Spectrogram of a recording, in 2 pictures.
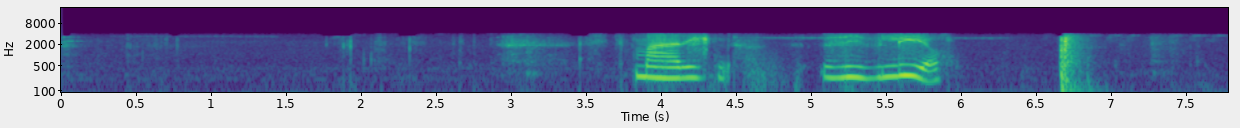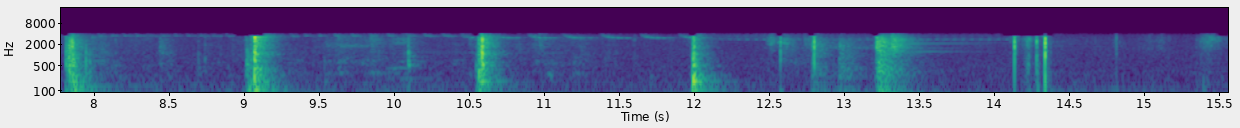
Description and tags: Sonicsnaps made by the students at home.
